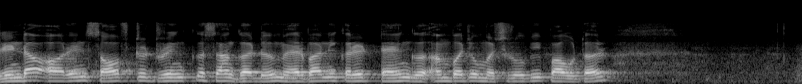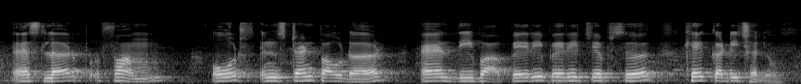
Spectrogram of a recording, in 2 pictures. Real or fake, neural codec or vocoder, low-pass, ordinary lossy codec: real; none; 7.2 kHz; none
